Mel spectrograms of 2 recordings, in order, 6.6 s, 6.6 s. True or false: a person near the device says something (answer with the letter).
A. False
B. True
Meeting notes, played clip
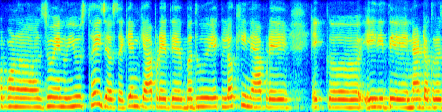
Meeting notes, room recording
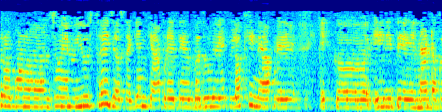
A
